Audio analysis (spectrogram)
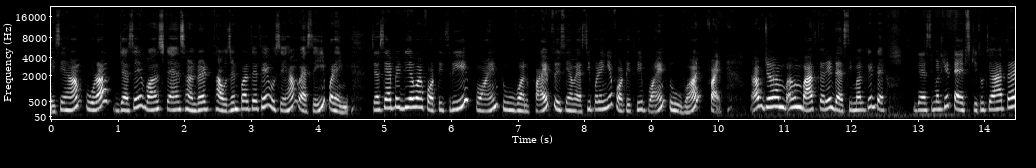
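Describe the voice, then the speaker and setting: A woman math teacher, explaining a lesson and answering her own questions. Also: sits high. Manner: reads English definitions slowly, then explains with repeated rhetorical questions.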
